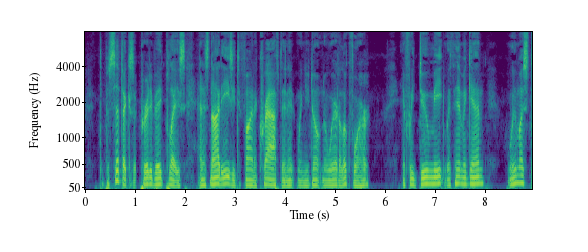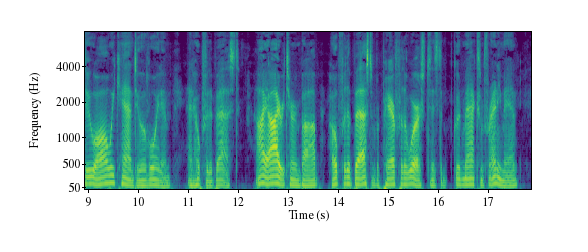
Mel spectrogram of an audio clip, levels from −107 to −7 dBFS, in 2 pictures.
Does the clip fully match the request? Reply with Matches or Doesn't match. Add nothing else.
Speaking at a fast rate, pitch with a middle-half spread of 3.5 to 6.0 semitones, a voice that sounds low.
Matches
